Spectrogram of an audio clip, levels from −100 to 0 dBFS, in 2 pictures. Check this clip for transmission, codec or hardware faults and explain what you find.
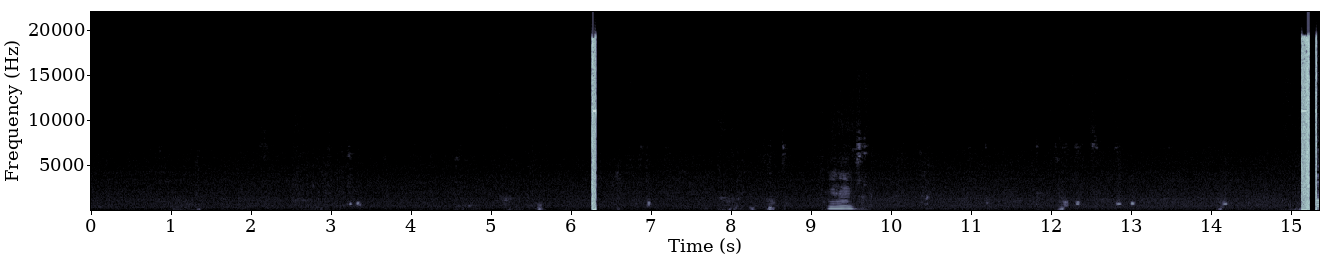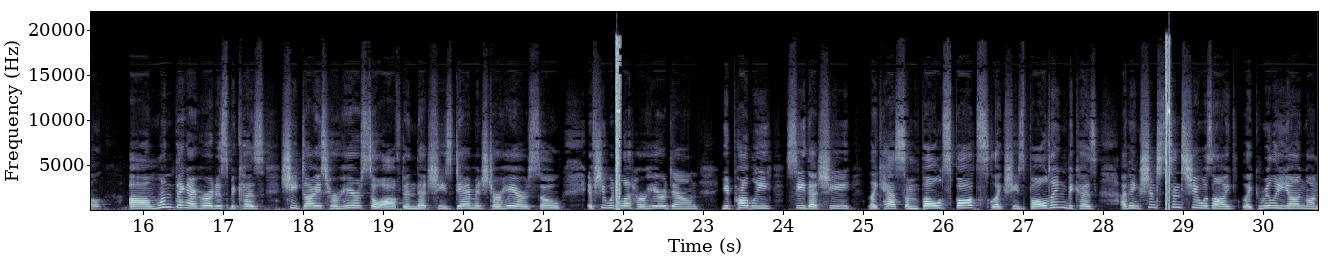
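Four loud bursts of harsh digital noise interrupt the speech, the mark of an uninitialised buffer fault. They occur at 6.27 to 6.32 s, 15.14 to 15.33 s (before "um one thing I"), 21.92 to 21.97 s (between "if she would" and "let her hair down") and 28.79 to 28.84 s (between "I think since" and "she was like"). Each block was sent to playback before any audio was written into it, so leftover memory played as samples. The 46 ms bursts fit a 2048-sample buffer, and the 186 ms one an 8192-sample buffer.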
